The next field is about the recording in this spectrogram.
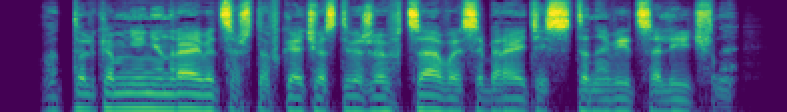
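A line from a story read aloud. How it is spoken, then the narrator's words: Displeased mutter. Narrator (Russian): недовольно пробурчал Макаров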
